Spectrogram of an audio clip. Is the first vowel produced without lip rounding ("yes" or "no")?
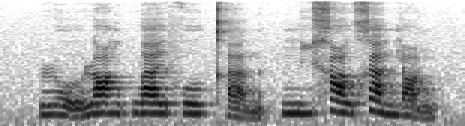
no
